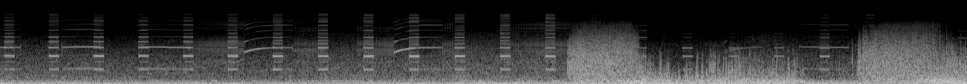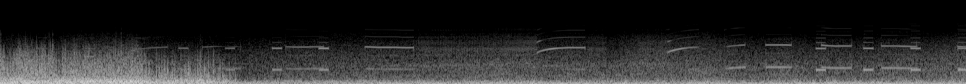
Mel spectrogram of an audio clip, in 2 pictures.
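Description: Wind rushes loudly past, rising into strong gusts for a few seconds.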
